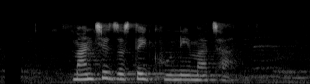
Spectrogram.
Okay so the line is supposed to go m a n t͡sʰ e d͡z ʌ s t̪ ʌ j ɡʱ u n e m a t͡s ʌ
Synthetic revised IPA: m a n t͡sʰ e d͡z ʌ s t̪ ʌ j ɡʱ u n e m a t͡sʰ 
